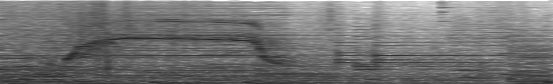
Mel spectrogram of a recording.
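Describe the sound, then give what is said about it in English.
A woman lets out a single shrill, frightened scream that swoops up and holds for about a second before breaking off, loud over a rumbling, noisy background that continues afterward. “She screams and cowers and waits for death.”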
